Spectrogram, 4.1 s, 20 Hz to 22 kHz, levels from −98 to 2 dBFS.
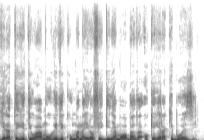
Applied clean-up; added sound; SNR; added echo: none; none; none; none.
